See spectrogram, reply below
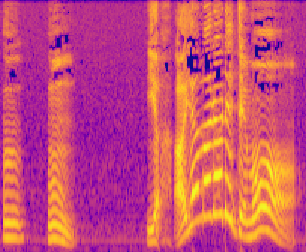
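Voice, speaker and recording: A woman voicing a bossy, exasperated rabbit character who talks in rough boyish speech and scolds his partner in a comedy skit. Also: lowish voice, wildly swooping pitch, extremely slow, darkish tone, exaggerated voice. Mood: scolding, exasperated. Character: gruff bossy rabbit guy, exasperated straight man.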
